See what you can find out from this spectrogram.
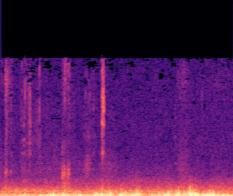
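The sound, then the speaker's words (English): Outdoor breeze buffets the microphone with a steady, low, muffled rumble. It stays at an even loudness for the whole stretch, with no voices and only faint scattered hiss above it. “It's breezy out here to me, shoot.”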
